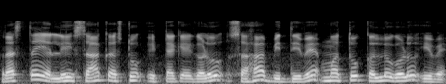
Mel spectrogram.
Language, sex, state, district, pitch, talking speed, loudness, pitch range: Kannada, male, Karnataka, Bangalore, 155 Hz, 105 wpm, -12 LUFS, 135-185 Hz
